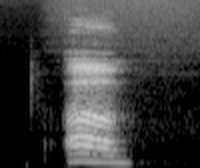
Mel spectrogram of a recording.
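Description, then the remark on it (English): A single short, voiced yawn from one person, fairly loud, lasting about half a second with a slightly falling tone before cutting off into silence. “I'm doing a yawn.”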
